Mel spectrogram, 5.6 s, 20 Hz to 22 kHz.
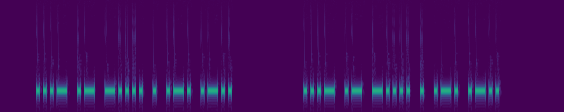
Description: Morse code, heard as a keyed tone, about 36 wpm, 700 Hz. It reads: VA6ERL VA6ERL
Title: DXCC-100 Call Signs - 6 Characters - Repeated 2x - 35wpm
